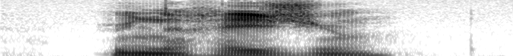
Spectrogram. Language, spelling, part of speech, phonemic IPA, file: French, région, noun, /ʁe.ʒjɔ̃/, Fr-région.ogg
- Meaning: 1. region; area 2. a political subdivision of France and some other Francophone countries, bigger than a département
